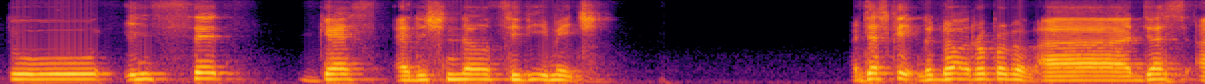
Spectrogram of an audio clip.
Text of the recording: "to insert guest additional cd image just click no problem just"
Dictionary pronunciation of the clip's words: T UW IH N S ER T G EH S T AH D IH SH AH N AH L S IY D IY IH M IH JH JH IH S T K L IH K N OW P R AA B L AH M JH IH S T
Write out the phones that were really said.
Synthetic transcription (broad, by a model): T UW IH N S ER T G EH S AH D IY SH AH N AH L S IY D IY M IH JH JH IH S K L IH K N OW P R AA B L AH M JH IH S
